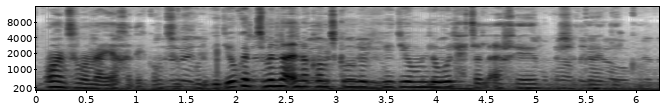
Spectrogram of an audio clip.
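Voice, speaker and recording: Speech comes at a moderate pace with hardly any pauses over noticeable background noise. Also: woman. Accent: Moroccan. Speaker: vlogger. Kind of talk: travel vlog narration.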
